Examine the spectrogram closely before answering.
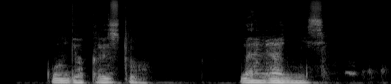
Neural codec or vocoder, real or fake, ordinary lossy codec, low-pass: codec, 44.1 kHz, 3.4 kbps, Pupu-Codec; fake; none; none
